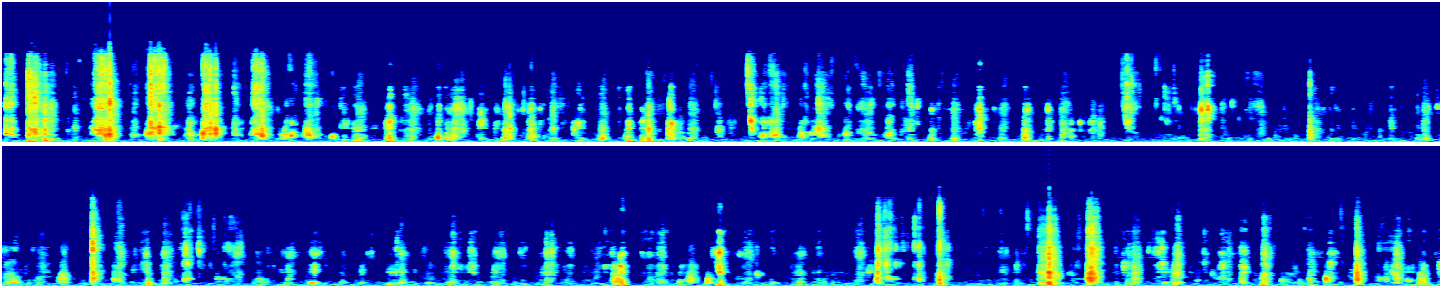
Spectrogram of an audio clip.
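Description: Close-miked eating sounds: a person chewing food with many sharp, crisp crunches and wet mouth sounds, densest in the first few seconds and again near the end.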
